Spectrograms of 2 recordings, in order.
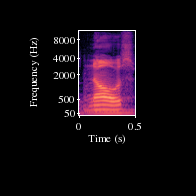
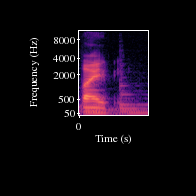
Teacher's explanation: the substitution of a nasal consonant like N or M with a non-nasal consonant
